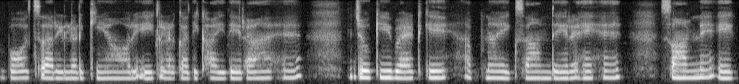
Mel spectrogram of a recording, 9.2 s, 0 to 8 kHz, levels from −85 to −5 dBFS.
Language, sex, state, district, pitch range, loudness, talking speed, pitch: Hindi, female, Rajasthan, Jaipur, 225-245 Hz, -18 LUFS, 145 wpm, 230 Hz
